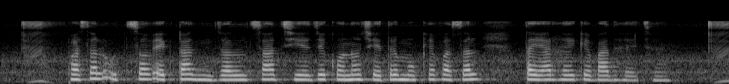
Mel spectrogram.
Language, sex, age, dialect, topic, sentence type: Maithili, female, 18-24, Eastern / Thethi, agriculture, statement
